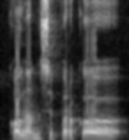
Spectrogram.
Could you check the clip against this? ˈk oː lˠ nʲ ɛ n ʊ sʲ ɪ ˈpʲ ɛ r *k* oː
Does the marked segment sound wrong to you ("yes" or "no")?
no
